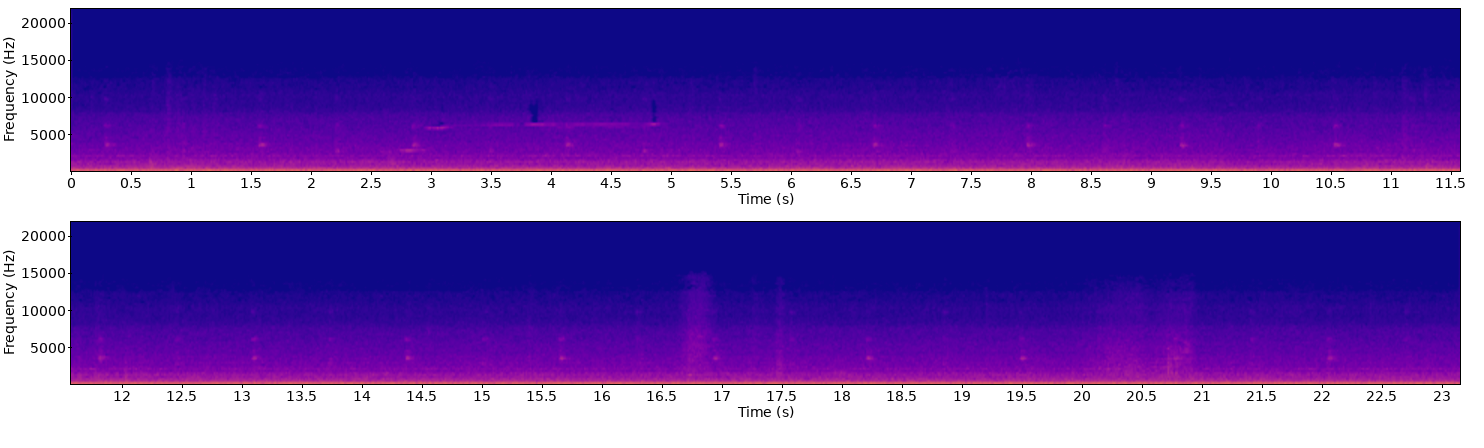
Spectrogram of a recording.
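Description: A bus engine rumbles steadily while the bus moves slowly.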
